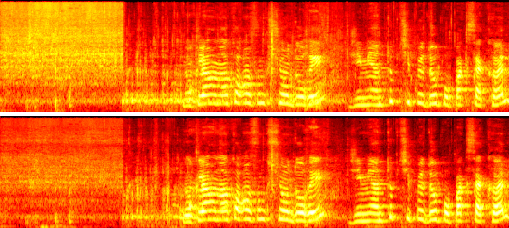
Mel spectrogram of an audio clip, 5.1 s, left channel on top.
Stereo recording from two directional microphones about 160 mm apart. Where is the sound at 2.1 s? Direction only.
Centre (ahead or behind).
